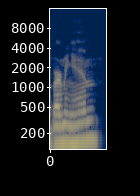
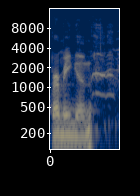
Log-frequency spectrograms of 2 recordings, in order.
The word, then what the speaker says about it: Birmingham: then you have Chattanooga Birmingham and birming down to Florida it's always funny to hear Brad guzan having played so long in England call it Birmingham yeah Birmingham Alabama there's another syllable in there sir yeah if you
